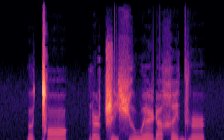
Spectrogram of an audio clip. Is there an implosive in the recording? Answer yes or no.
no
